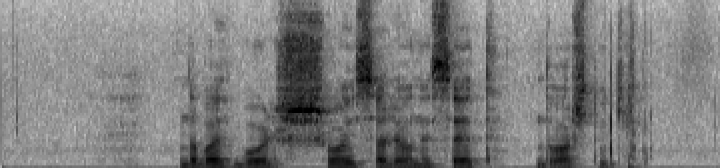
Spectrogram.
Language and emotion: Russian, neutral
